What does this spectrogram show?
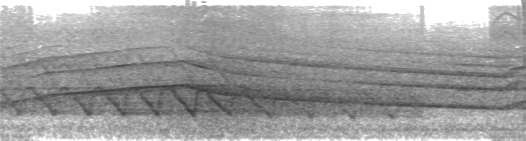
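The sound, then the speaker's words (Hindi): Ambulance and police car sirens blare together as an ambulance and police arrive, one a slow rising-and-falling wail, the other a rapid yelping chirp, loud over a steady rumble of road noise, with no talking. “तब तक एम्बुलेंस और पुलिस भी आ चुकी थी”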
